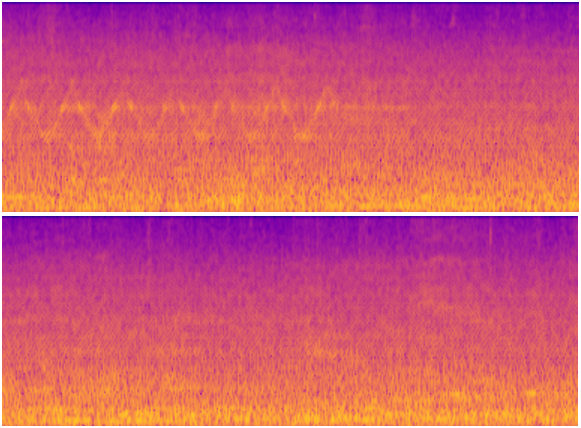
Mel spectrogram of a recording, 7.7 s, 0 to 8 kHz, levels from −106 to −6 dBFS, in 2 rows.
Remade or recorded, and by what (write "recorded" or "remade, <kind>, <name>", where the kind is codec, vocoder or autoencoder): remade, vocoder, Vocos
